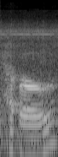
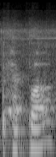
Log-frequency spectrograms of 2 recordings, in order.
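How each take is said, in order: First: It is said in a non-Brooklyn accent. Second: It is said in a Brooklyn accent. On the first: "If you're from someone else" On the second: "that's right, I'm from Brooklyn"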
